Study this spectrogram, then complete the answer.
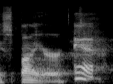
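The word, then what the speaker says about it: Speyer: my heart so uh tishman how do you pronounce that last name tishman's fire are fire okay Spire uh who is a real estate executive of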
